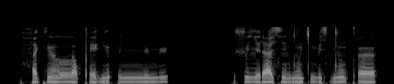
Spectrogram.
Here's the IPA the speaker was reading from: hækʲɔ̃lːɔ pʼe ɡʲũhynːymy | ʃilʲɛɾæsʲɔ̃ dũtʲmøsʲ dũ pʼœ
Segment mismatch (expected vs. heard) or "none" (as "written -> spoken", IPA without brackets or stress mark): i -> y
